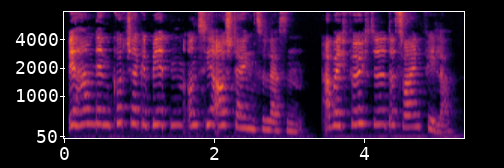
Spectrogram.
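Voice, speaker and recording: A woman voicing an eager, cheerful little girl in an audiobook, high and bright as she pleads and chatters. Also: normal speed, close to an everyday voice. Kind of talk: audiobook character voice.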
